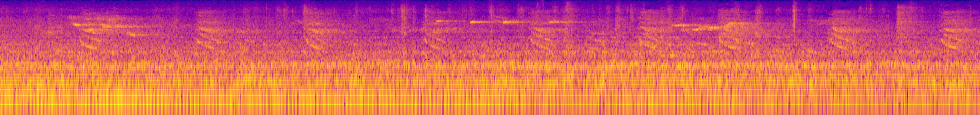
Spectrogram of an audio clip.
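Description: Faint bird calls: short notes sliding down in pitch, about one a second, over steady low background noise.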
